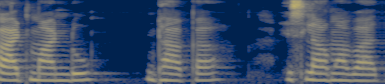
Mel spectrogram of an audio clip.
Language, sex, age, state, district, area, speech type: Hindi, female, 18-30, Madhya Pradesh, Gwalior, rural, spontaneous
